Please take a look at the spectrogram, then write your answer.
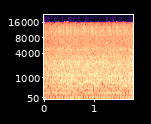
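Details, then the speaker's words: BMW E46 323ci 6-cylinder with a misfire fault: a steady, even idle hum with no skips; idle sounds fine, and the misfire is suspected to appear only under load. "so I don't know who's that Idol that actually sounds alright"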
